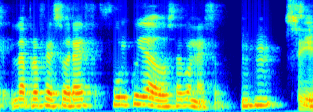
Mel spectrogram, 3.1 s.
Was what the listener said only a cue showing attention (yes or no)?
no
